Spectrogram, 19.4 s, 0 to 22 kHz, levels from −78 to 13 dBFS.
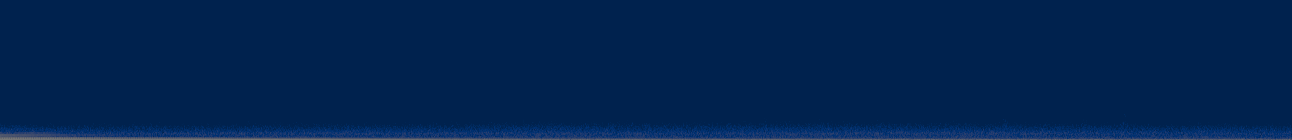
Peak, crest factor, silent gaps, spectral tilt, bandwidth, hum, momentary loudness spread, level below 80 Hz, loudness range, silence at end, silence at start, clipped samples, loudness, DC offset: -28 dBFS; 16 dB; none; -9.5 dB/octave; 4.8 kHz; none; 12 LU; -50 dBFS; 11 LU; 0 s; 0 s; under 0.1%; -46 LUFS; under 0.1%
